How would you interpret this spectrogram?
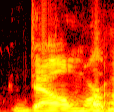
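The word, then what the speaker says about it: Dal-Mora: Dalmora. Mora. I'll spell it.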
